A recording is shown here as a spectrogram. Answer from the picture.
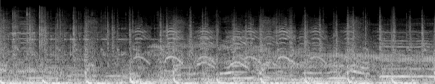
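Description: Tribal-electronic dance track with heavy bass and drums; through the middle a quick run of short, arching, honk-like calls, about three a second, sounds over the beat.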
